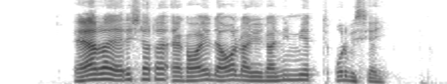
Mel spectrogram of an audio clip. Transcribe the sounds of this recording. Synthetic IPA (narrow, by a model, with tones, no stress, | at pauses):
ɛ˨a˦ɾa˦ɛ˨ɾɪ˦ʃa˦ta˦ʔɛ˨ka˨wa˨ɪ˦da˨ɔ˦da˨ɡɪ˨ka˨ni˦mje˦to˦ɾbi˨sja˨i˨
